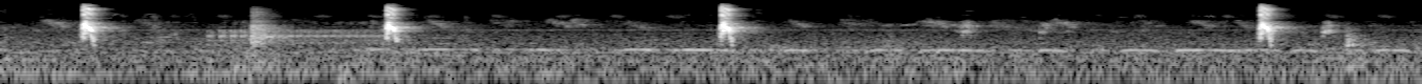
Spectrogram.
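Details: A juvenile middle spotted woodpecker looking out of a tree hole gives four sharp, high 'kik' notes at irregular intervals of one to three seconds, over a soft wavering note and a faint steady hum.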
